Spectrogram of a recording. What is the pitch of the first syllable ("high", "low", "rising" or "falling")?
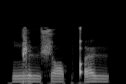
high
